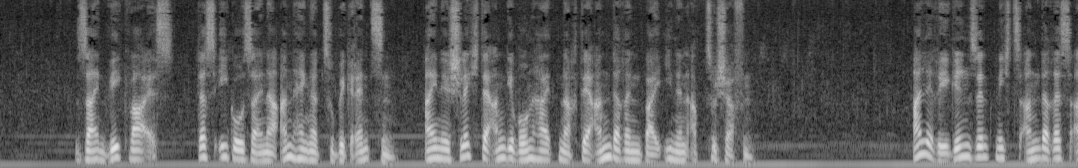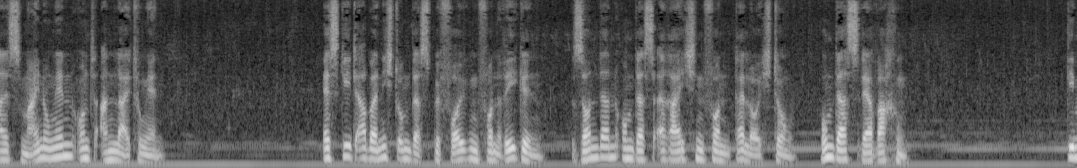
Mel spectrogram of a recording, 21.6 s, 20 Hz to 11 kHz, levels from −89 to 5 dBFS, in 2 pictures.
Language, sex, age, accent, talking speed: German, male, 40-59, German, 130 wpm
